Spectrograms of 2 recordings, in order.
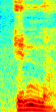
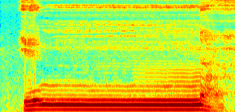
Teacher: Artinya ini harus ditahan dulu dengan dengung ya, kurang lebih sekitar 2 sampai 3 harokat. Jadi ketika dibaca terasa ada getaran ke hidung ya. Jadi jangan inna tapi inna. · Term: nun gunnah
